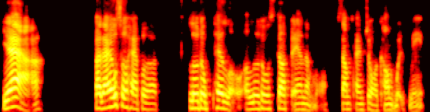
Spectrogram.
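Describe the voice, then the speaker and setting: A woman's voice: on the low side, normal speed, no room sound, highs cut off. A woman, the book's author, reading her picture book aloud to children at storytime, encouraging and asking them questions.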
